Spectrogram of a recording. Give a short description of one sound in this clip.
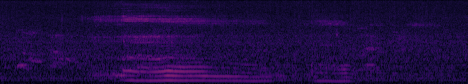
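A young man groans in frustration close to a microphone.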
